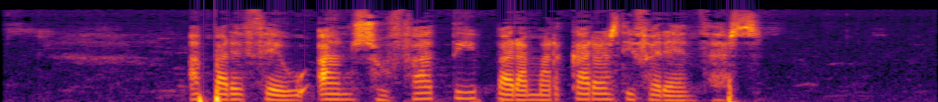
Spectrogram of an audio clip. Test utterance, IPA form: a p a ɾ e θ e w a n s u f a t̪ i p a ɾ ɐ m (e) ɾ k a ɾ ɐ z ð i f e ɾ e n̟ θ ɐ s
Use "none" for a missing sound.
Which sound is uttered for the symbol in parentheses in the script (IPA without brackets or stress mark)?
a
